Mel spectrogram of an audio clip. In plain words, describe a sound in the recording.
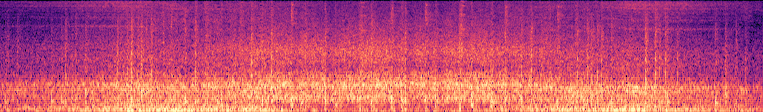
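Train wheels clatter over rail joints as the train passes.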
